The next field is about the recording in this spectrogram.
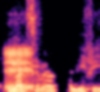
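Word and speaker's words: Nasser Al-Khelaifi: I honestly can't pronounce his freaking name. Nasser El Khalifi.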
